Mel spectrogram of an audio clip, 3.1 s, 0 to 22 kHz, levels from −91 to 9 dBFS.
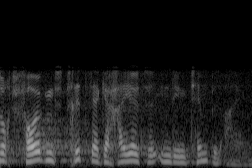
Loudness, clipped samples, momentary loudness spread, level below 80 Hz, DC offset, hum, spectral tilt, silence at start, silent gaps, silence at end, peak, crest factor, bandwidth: -38 LUFS; under 0.1%; 15 LU; -82 dBFS; under 0.1%; none; -6 dB/octave; 0 s; none; 0 s; -20 dBFS; 20 dB; 4.5 kHz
